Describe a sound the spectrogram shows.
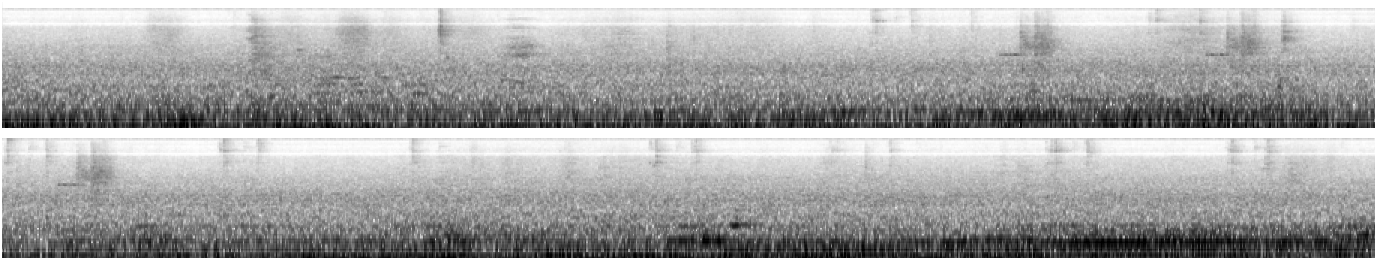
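Scissors snip hair in quick, sharp clicks.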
